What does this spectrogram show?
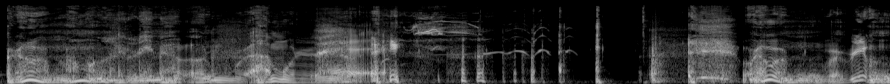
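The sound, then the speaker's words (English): A voice mimics a car engine with revving, growling hums that rise and fall, followed by a few high whistly tones and sharp clicks, all loud. “Are you making car noises right now?”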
